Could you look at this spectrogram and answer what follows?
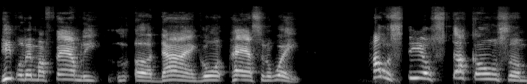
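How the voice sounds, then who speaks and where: A man speaks at a fairly slow pace in a high, bright, sharp voice, raised and projected, with lively intonation and long, frequent pauses. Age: 60s. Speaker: former gang member and ex-prisoner. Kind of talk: interview conversation. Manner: casual, storytelling.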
